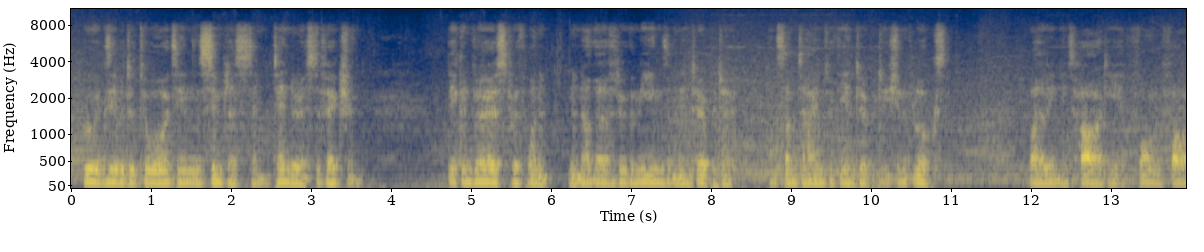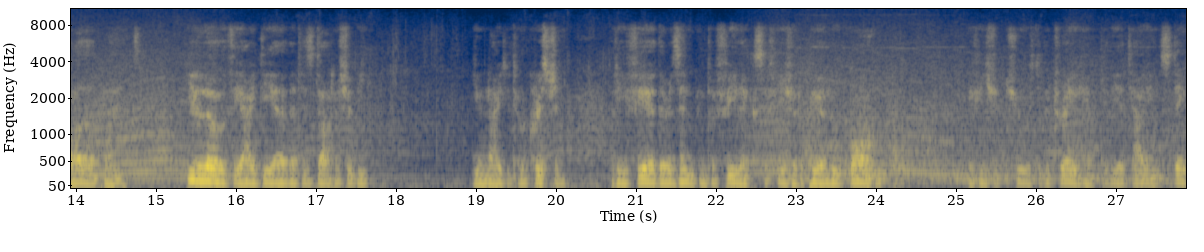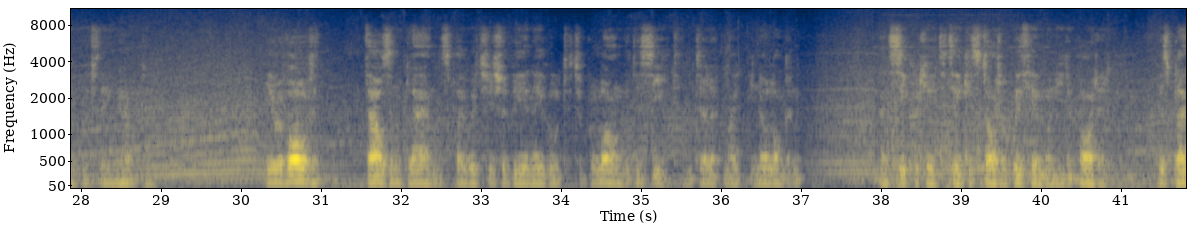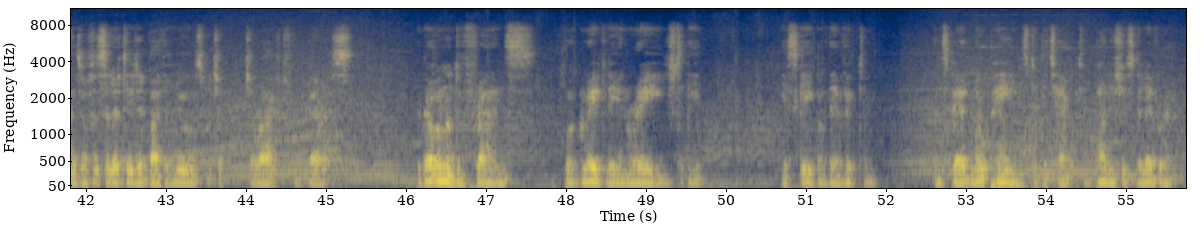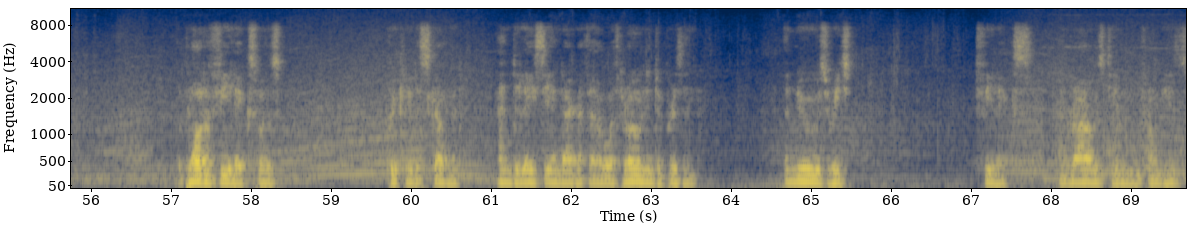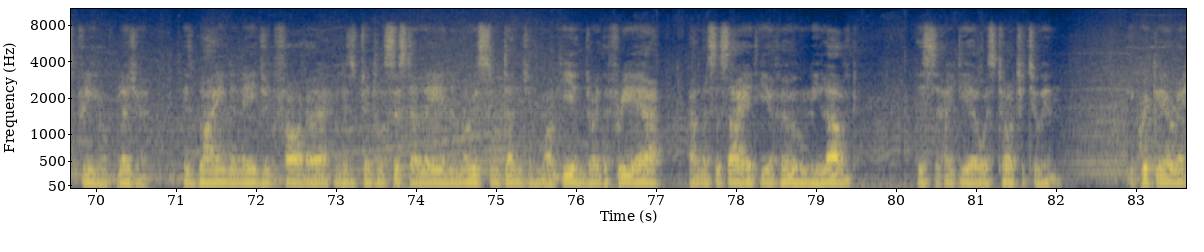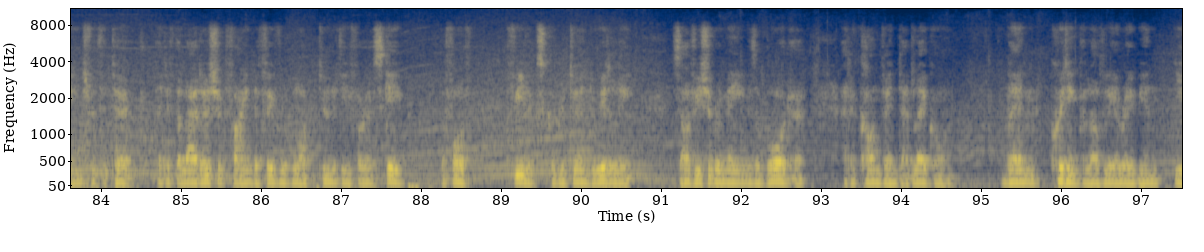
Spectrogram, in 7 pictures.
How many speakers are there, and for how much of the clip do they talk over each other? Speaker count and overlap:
one, no overlap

